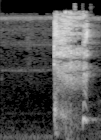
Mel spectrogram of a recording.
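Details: Single short, harsh cough from a baby boy, ending in a brief voiced sound, with faint background music.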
